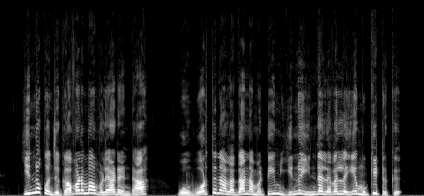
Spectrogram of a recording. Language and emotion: Tamil, angry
